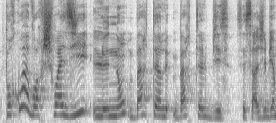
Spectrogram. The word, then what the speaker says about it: Bartleby's: Pourquoi avoir choisi le nom Bartleby's? C'est ça, j'ai bien prononcé, ça va. C'est exactement ça. Il y a un petit son anglais quand même dedans.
